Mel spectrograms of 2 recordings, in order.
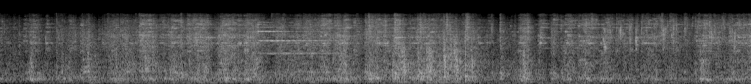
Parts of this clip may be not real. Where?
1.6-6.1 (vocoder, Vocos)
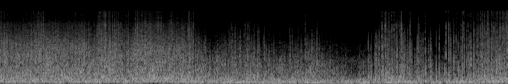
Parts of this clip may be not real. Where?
none

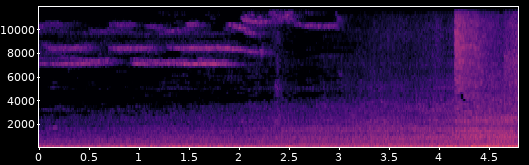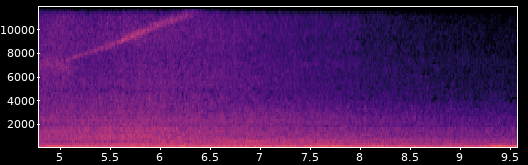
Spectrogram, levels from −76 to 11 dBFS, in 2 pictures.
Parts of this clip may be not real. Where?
2.7-3.6 (vocoder, Vocos); 4.1-4.6; 6.5-8.0

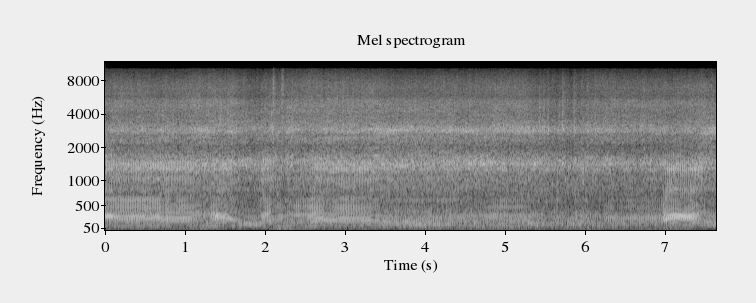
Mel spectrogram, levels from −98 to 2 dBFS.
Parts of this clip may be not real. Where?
none

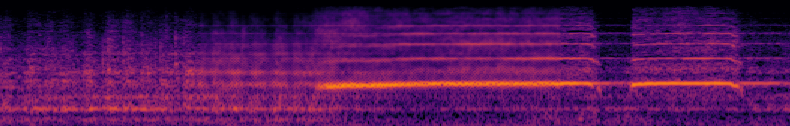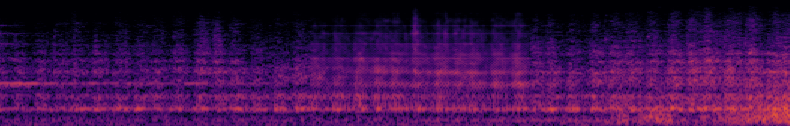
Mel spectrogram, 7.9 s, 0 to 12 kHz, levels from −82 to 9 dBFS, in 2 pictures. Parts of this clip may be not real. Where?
1.0-2.8 (vocoder, Vocos); 5.5-6.6

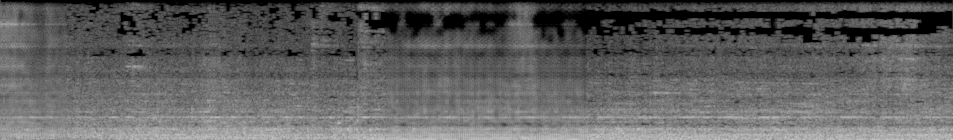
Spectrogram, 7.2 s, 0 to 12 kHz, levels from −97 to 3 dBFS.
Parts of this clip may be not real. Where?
0.0-0.5 (vocoder, Vocos); 2.9-4.4

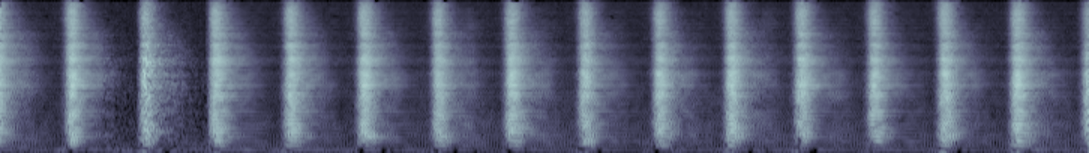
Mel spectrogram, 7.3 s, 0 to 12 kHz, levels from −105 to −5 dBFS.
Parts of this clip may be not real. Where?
0.0-0.7 (vocoder, Vocos); 1.4-7.3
